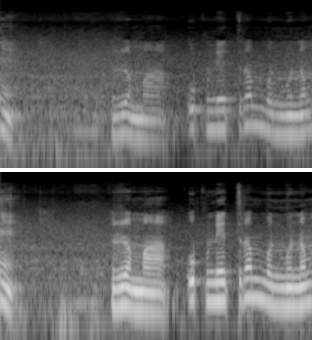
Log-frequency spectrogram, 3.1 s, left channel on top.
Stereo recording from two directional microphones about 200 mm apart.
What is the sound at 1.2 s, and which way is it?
Speech, 50° right (ahead or behind).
